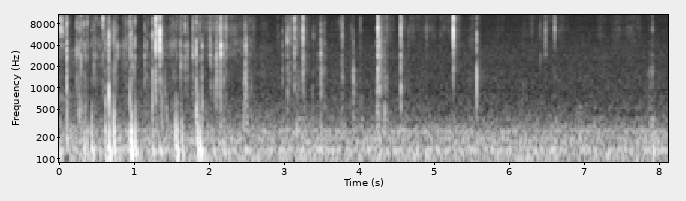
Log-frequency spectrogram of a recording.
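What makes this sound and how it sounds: A large Twizzlers plastic bag full of red licorice is held up and tapped, scratched and crinkled with fingertips and long nails. Sharp, bright crinkles and clicks come thick and fast in the first couple of seconds, then thin out to scattered taps and light scratching over a low, steady background hum.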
